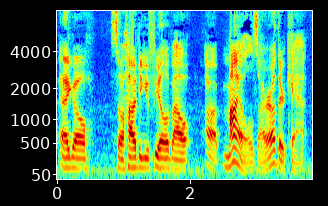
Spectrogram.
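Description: A man's voice: medium pitch, expressive, moderate pace. A man guest-hosting a casual podcast, teasing his partner and laughing at his own jokes. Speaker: guest co-host.

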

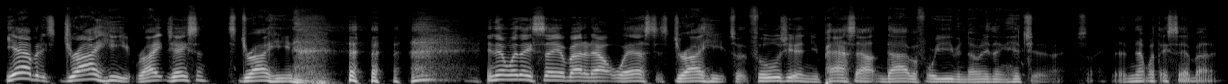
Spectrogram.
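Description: A man hosting a sports radio talk show from a studio, hoarse today, chatty and jokey. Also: on the high side, expressive, normal speed, no echo. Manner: chatty, jokey, lots of fillers.

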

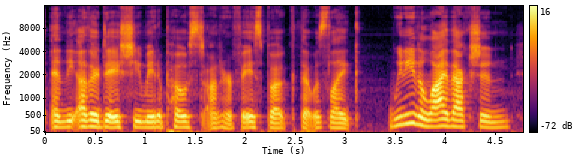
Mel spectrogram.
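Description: A woman's voice: low-pitched, no echo, studio quality. A woman co-hosting a podcast in casual conversation, sharing opinions in an informal, fannish way. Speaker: podcast co-host. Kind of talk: casual chat about musical theatre.

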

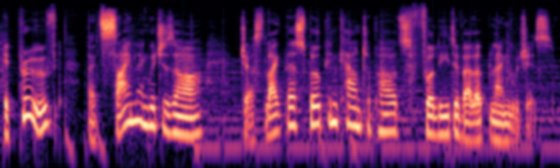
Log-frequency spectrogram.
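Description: A man hosting a podcast, giving scripted narration in a measured, explanatory way. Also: mid-range voice, big pitch swings, a little mellow, soft background music. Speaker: podcast host.

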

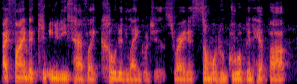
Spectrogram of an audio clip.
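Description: A man hosting a podcast, chatting in a relaxed way and laughing often. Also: deep voice, brisk, husky. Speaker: podcast host. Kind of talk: casual interview chat.

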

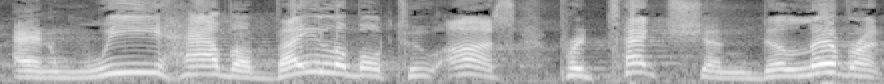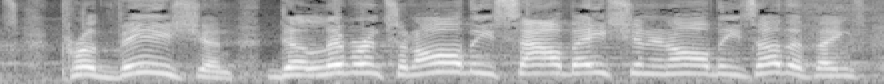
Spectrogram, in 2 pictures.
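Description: A man preaches with a high, bright, ringing voice that swells into shouts and then falls to a near hush. He mixes scripture reading with folksy jokes. A long hall reverb trails every phrase. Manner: builds to shouting crescendos, then drops low; folksy, humorous asides. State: sweating and worked up. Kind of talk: sermon.

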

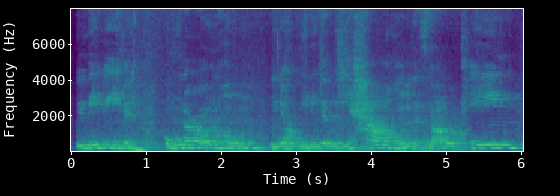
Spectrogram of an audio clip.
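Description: Deep-voiced woman in an echoey room. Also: steady tone, a little slow. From Ghana, raised in the US. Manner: reflective, rambling with fillers. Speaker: guest, yoga studio founder. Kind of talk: casual interview talk. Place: home. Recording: echoey room, distant mic, background noise.

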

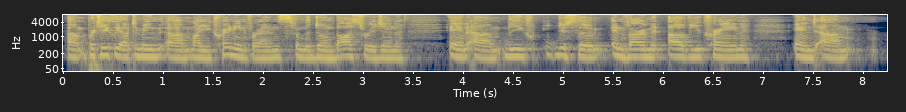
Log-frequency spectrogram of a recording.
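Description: A young man with a slightly high but flat voice, speaking haltingly and filling pauses with little hesitations. He sounds like a student chatting through an interview, circling back and restarting his thoughts. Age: young adult. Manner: hesitant, many fillers and restarts. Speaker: student guest. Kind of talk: casual interview.

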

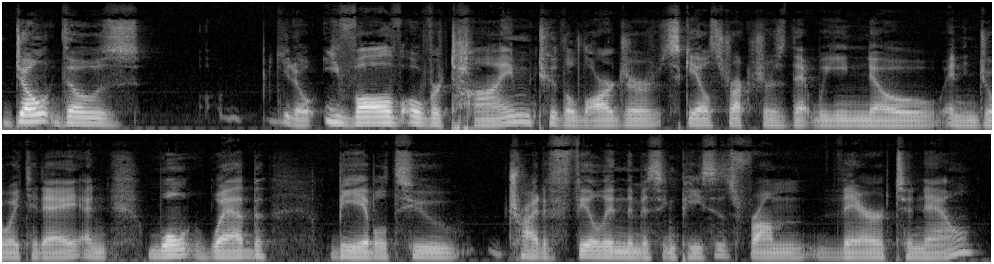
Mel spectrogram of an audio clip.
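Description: A man with a fairly low voice acts as the interviewer. He speaks conversationally about science, framing questions for a guest. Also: fairly even intonation, slow pace, a little mellow. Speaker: interview host.

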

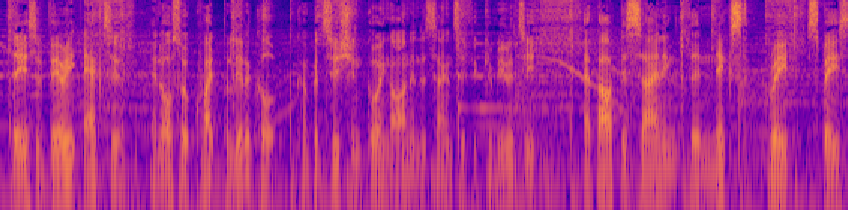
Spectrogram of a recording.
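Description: Casting: deep-voiced Danish-native podcast host, hesitant, lots of uhs. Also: male voice. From Denmark. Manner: hesitant, many uh fillers. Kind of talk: interview podcast.

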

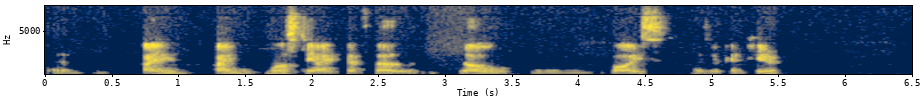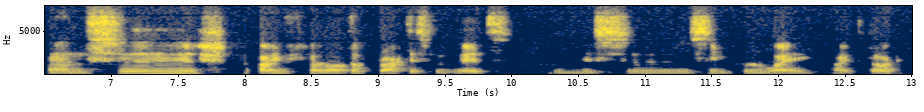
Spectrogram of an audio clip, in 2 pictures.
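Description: A man from Poland with a Polish accent, guest vocalist of a death metal band, speaking halting non-native English with many fillers over a call. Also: fairly low pitch, highs cut off.

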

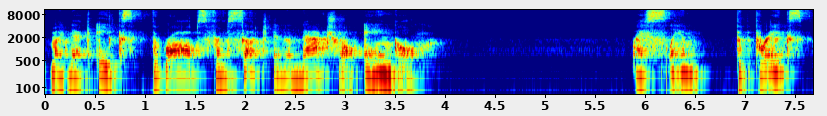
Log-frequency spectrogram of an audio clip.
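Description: An actress playing a tormented, fearful young woman in a supernatural audio drama, speaking in halting, hushed dramatic phrases. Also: mid-range voice. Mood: haunted, fearful. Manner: halting, breathy half-whispered, dramatic delivery. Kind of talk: found-footage horror audio drama monologue. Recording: echoey, roomy sound.

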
